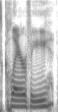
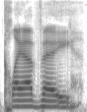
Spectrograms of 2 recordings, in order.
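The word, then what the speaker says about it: Clare V.: But yeah, and I just, Kimmel gave me a purse for guest hosting, really nice purse from Clave, which is, it's Claire V. It's like a nice like leather company, but in purses and stuff. But it's Australian, so I always pronounce it Clave because that's how they talk.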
